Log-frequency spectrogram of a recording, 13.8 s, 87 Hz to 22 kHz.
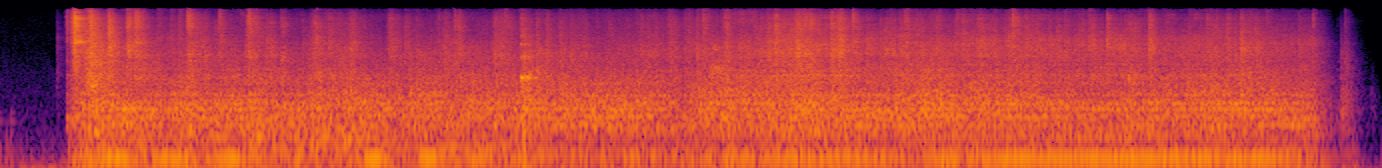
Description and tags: MrM GarageDoorOpen
Garage Door opening, electric motor, single garage. Edited with Audacity. Recorded on shock-mounted Zoom H1 mic, record level 62, autogain OFF, Gain low. Record location, inside a car in a single garage (great sound room).
h1, zoom, foley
